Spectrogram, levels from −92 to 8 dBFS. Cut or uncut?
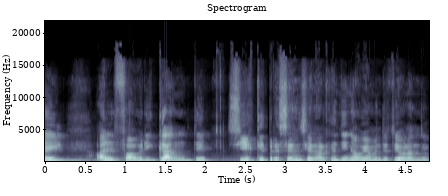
cut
